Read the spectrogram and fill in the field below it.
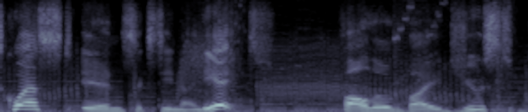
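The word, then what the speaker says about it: Juste: Followed by Juiced Belmont, I believe that's how that's pronounced.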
